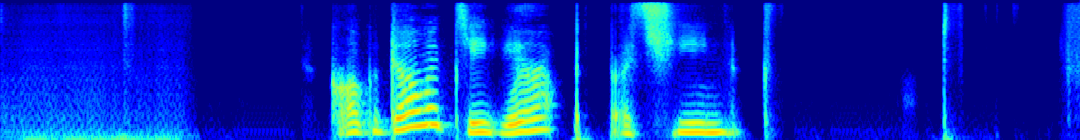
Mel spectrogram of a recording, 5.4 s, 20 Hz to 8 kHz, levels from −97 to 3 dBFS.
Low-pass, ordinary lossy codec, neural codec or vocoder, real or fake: 7.2 kHz; none; codec, 16 kHz, 0.5 kbps, FreqCodec, larger model; fake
